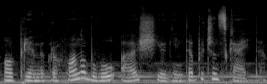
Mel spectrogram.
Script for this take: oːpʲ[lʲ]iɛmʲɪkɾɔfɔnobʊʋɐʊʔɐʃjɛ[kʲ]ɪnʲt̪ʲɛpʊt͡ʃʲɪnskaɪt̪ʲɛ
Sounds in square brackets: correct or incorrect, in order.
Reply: incorrect, incorrect

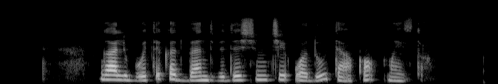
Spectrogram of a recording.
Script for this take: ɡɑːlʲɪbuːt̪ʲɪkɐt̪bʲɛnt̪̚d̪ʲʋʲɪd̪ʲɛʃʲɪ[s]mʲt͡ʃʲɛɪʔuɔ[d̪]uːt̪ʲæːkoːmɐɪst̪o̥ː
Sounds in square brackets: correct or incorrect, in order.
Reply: incorrect, correct

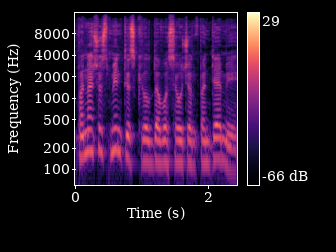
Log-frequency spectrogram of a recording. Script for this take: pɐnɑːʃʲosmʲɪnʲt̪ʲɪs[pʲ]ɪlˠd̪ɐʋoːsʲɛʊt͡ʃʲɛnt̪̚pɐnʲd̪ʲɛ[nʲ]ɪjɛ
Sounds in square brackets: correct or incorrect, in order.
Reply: incorrect, incorrect

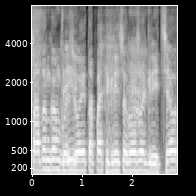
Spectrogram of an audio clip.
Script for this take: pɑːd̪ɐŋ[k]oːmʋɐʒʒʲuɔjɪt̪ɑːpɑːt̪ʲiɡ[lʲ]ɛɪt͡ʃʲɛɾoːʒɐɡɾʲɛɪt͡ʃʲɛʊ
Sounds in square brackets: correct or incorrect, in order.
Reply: incorrect, incorrect

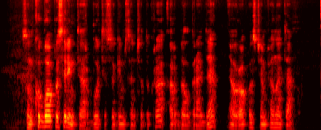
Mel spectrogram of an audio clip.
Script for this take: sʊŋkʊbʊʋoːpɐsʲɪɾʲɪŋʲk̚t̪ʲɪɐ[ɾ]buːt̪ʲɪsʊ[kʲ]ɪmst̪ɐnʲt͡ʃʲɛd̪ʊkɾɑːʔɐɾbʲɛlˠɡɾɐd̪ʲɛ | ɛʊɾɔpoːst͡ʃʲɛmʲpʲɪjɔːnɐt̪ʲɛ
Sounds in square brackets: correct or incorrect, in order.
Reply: correct, incorrect

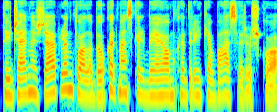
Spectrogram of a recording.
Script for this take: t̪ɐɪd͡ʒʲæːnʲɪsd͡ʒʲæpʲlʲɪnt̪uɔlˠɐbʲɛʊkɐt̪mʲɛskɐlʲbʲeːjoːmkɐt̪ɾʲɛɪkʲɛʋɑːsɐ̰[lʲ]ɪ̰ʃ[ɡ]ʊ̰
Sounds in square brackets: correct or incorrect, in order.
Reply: incorrect, incorrect

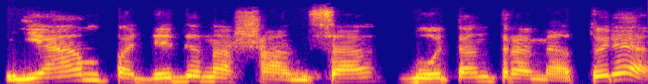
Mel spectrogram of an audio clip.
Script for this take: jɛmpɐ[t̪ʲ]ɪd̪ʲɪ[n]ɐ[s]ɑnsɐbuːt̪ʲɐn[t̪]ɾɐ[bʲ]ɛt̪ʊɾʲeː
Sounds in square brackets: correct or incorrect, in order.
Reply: incorrect, correct, incorrect, correct, incorrect

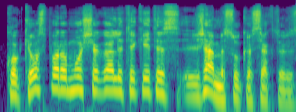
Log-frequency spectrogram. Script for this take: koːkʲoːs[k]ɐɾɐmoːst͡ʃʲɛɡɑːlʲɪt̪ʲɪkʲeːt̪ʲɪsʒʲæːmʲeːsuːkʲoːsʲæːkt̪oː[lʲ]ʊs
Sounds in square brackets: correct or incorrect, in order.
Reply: incorrect, incorrect

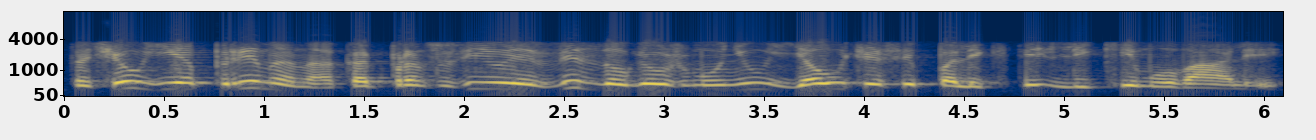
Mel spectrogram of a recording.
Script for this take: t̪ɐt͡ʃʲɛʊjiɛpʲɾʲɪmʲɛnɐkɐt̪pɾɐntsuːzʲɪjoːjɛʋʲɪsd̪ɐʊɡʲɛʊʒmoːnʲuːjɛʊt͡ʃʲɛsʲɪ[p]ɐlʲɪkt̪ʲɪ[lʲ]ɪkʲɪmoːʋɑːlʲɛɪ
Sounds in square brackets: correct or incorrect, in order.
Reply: correct, correct

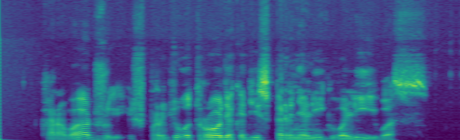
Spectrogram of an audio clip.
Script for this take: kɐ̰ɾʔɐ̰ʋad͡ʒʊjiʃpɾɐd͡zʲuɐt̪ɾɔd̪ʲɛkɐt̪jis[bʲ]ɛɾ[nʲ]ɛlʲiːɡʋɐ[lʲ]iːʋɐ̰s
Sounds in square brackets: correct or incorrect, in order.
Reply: incorrect, correct, correct

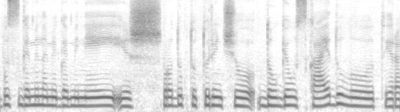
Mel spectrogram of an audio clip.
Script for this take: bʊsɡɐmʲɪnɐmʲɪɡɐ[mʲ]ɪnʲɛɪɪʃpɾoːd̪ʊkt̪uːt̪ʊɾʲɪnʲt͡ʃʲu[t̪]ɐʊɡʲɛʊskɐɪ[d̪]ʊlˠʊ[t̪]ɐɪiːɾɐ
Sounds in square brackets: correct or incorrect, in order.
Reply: correct, incorrect, correct, correct

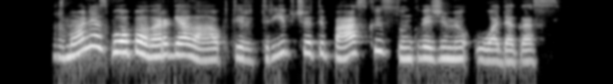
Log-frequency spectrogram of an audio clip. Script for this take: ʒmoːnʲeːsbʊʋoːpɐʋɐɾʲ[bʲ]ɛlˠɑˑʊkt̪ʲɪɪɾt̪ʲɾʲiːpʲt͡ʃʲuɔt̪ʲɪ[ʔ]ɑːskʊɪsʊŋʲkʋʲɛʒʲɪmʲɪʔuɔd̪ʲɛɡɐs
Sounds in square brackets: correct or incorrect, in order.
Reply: incorrect, incorrect

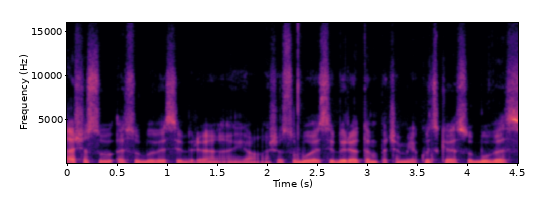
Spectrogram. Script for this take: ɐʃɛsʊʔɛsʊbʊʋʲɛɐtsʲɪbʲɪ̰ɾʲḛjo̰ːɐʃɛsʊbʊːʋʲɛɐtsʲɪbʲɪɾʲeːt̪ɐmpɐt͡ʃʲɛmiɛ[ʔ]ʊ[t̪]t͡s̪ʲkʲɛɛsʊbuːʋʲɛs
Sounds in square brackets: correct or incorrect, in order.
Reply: incorrect, incorrect

